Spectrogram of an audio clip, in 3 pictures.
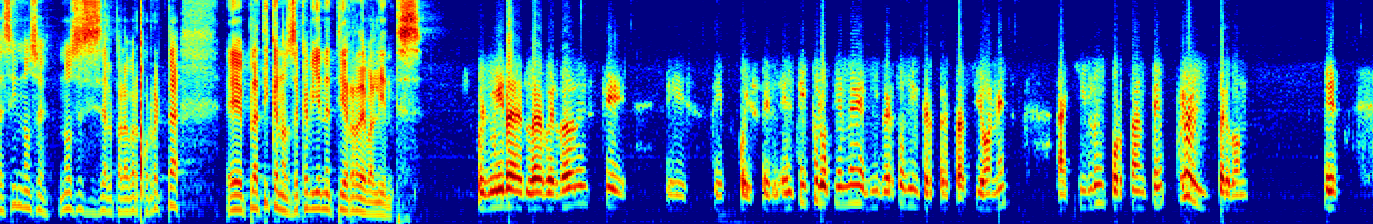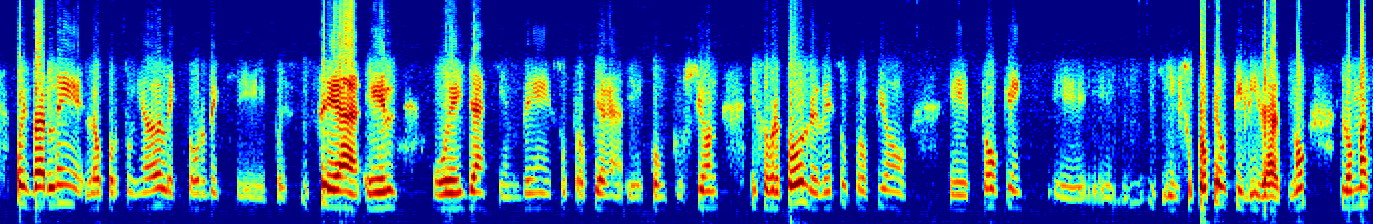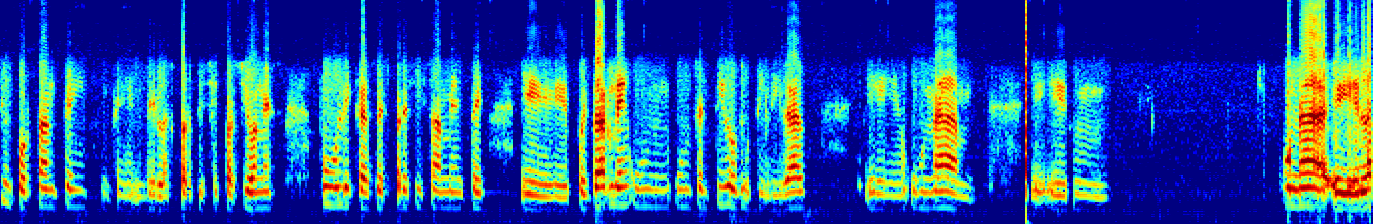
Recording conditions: phone line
